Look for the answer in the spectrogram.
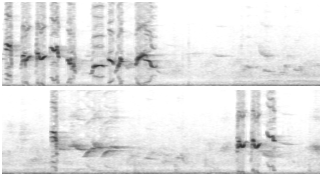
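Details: Oriental magpie-robin, a cage bird being trained for contest singing: quick bursts of high whistled and chattering notes at the start and end, quieter warbling between, steady low hum behind.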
